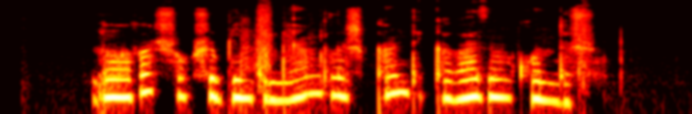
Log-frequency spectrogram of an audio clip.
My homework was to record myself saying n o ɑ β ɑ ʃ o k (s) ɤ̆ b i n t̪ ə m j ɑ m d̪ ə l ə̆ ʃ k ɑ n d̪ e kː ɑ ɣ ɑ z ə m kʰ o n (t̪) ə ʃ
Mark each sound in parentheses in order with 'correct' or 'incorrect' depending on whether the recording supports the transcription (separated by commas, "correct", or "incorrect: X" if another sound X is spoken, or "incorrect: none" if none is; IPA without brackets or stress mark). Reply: incorrect: ʃ, incorrect: d̪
